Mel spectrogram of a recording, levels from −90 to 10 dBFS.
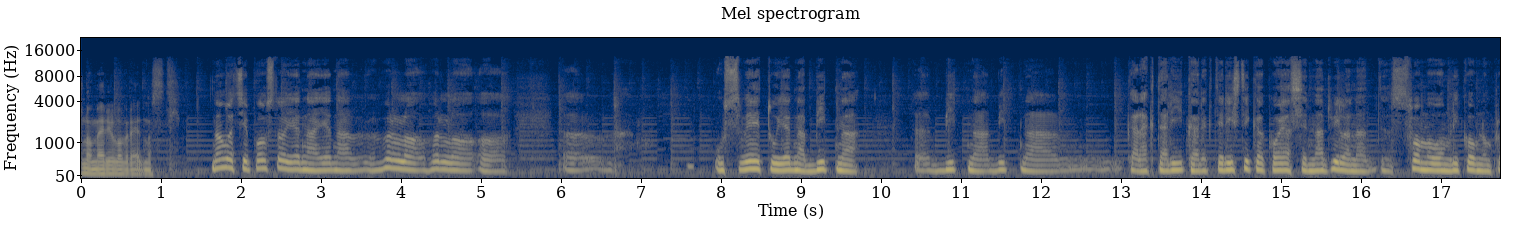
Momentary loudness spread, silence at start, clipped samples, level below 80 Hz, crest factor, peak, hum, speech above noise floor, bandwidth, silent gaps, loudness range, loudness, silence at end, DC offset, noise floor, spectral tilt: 17 LU; 0 s; under 0.1%; -56 dBFS; 16 dB; -12 dBFS; none; 26 dB; 13.5 kHz; none; 7 LU; -26 LUFS; 0 s; under 0.1%; -52 dBFS; -7 dB/octave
